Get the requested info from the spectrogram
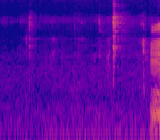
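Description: Quiet eating of a spoonful of oatmeal: a faint click of the spoon about a second and a half in, then a man's short closed-mouth "hmm" of approval near the end.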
